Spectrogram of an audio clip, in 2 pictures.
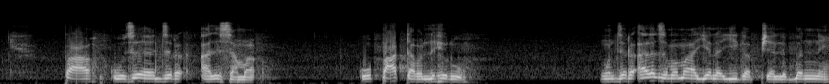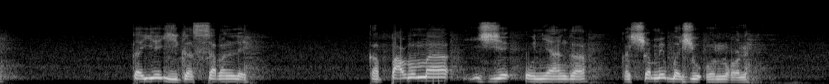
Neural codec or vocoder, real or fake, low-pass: none; real; 7.2 kHz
